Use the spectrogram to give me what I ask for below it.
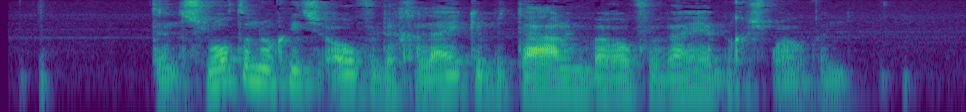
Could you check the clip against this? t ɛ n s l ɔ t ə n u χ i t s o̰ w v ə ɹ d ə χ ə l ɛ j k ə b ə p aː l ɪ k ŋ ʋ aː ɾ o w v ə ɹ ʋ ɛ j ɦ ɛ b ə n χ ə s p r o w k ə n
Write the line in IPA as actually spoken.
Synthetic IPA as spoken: t ɛ n s l ɔ t ə n ɔ χ i t s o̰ w v ə ɹ d ə χ ə l ɛ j k ə b ə t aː l ɪ ŋ ʋ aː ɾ o w v ə ɹ ʋ ɛ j ɦ ɛ b ə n χ ə s p r o w k ə n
